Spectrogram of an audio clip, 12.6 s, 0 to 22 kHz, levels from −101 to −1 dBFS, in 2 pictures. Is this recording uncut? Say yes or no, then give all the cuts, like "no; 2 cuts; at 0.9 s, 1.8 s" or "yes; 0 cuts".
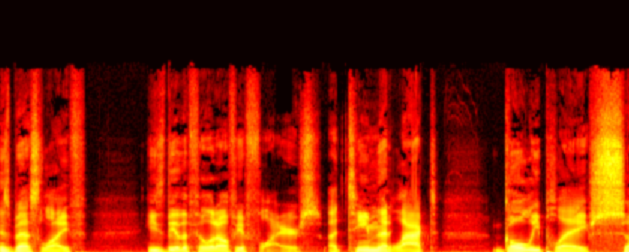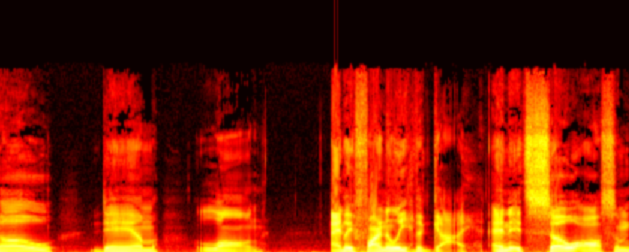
no; 6 cuts; at 1.7 s, 3.3 s, 3.9 s, 5.9 s, 9.7 s, 10.4 s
